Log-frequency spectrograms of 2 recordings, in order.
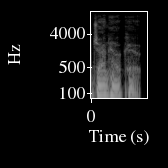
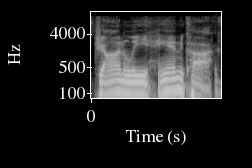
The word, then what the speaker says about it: John Lee Hancock: this up for me look up John hilat um maybe if I'm wrong I got saying his name wrong no you are it's John Lee Hancock John Lee Han I'm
